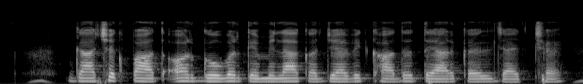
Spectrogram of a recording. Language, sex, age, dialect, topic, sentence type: Maithili, male, 18-24, Southern/Standard, agriculture, statement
